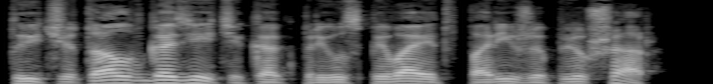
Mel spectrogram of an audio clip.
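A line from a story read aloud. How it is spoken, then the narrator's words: Plain. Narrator (Russian): спросил, наконец, Этьен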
